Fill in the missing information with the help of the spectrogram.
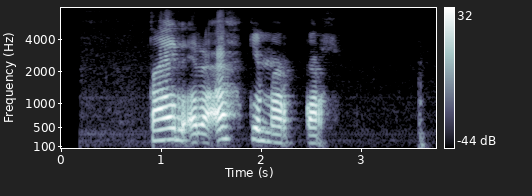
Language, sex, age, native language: Icelandic, male, 7, Icelandic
